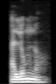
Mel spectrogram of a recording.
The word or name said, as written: Alumno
